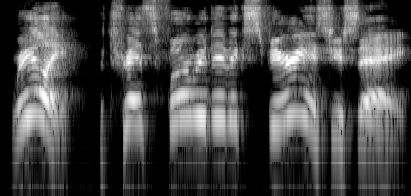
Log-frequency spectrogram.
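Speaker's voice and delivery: high, loud sarcastic questioning; mock incredulity. Reviewer scoffing at the film's line, mock incredulous. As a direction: throw the phrase back in feigned astonishment. Mocks the phrase just quoted.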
